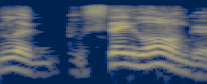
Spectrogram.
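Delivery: ordinary talk, nothing marked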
